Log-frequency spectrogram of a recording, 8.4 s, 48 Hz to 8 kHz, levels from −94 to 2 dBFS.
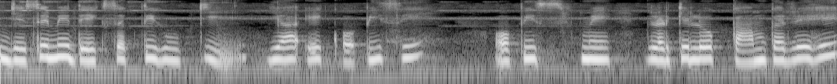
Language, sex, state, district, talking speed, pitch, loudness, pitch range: Hindi, female, Uttar Pradesh, Jyotiba Phule Nagar, 130 wpm, 220 Hz, -15 LUFS, 205-230 Hz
